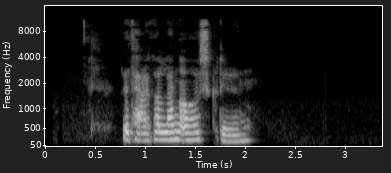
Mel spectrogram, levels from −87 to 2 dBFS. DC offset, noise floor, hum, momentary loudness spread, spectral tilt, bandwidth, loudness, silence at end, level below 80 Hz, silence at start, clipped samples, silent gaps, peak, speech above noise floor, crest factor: under 0.1%; -75 dBFS; none; 15 LU; -5.5 dB/octave; 11.5 kHz; -23 LUFS; 1.3 s; -78 dBFS; 0.8 s; under 0.1%; none; -6 dBFS; 52 dB; 20 dB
